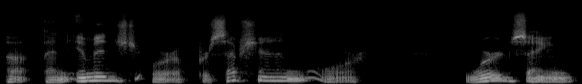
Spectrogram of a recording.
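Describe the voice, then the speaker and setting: A man leading a group video call as a spiritual teacher, speaking in a gentle, unhurried way and laughing softly now and then. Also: a little high, vocal fry, breathy edge. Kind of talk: reflective teaching talk.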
